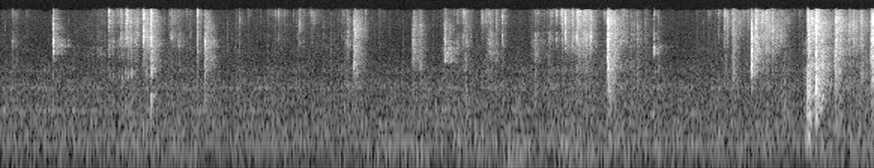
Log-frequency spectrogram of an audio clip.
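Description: A small black knife scrapes and carves the top edge of a palm-sized solid cream bar of soap held in one hand, and crumbly bits fall off. Irregular bursts of soft, bright, dry scraping and crumbling come at an uneven pace, with a louder cluster near the end. Between the bursts there is only a faint, quiet background.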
